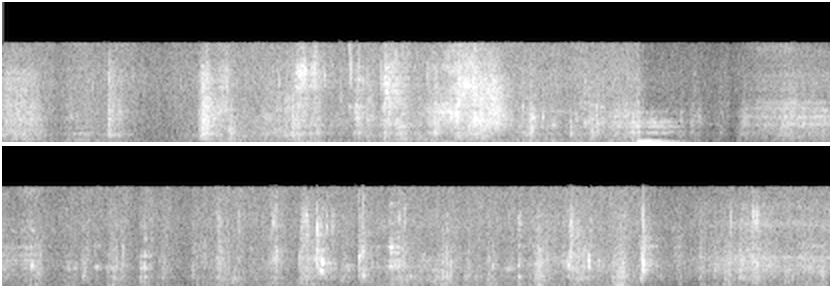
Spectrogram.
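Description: People chewing braised kimchi and rice: wet mouth clicks and smacks, densest in the first few seconds. There is a short low hum from the voice about four seconds in.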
